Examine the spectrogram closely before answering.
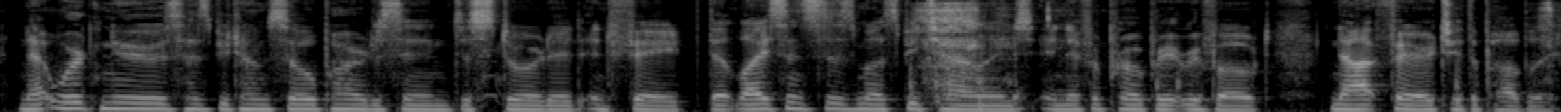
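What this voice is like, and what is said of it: Imitates another person's voice. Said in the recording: “do my Trump impersonation ... Pretty good. That's pretty good, man.”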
